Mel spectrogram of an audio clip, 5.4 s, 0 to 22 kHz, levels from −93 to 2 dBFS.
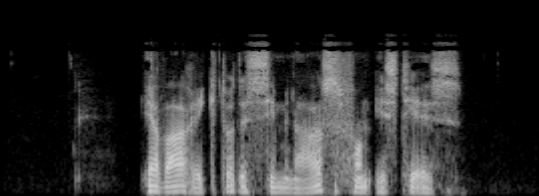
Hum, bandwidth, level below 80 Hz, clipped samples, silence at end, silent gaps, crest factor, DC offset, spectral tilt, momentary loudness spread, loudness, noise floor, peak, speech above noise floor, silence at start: none; 9.6 kHz; -44 dBFS; under 0.1%; 0.8 s; none; 22 dB; under 0.1%; -4 dB/octave; 7 LU; -20 LUFS; -79 dBFS; 0 dBFS; 59 dB; 1.45 s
